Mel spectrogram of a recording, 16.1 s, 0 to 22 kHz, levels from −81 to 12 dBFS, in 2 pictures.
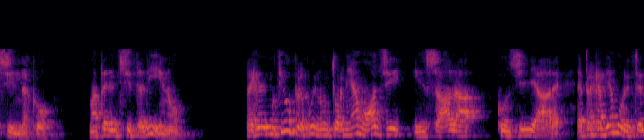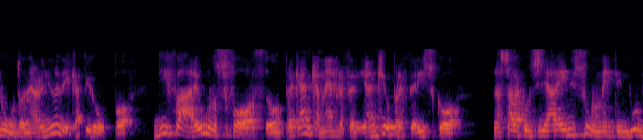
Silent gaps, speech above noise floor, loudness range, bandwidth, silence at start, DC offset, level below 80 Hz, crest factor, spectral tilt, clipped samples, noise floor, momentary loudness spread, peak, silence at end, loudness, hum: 2.96-3.06 s, 14.09-14.20 s; 46 dB; 1 LU; 5.2 kHz; 0 s; under 0.1%; -70 dBFS; 16 dB; -8 dB/octave; under 0.1%; -73 dBFS; 6 LU; -12 dBFS; 0 s; -28 LUFS; none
